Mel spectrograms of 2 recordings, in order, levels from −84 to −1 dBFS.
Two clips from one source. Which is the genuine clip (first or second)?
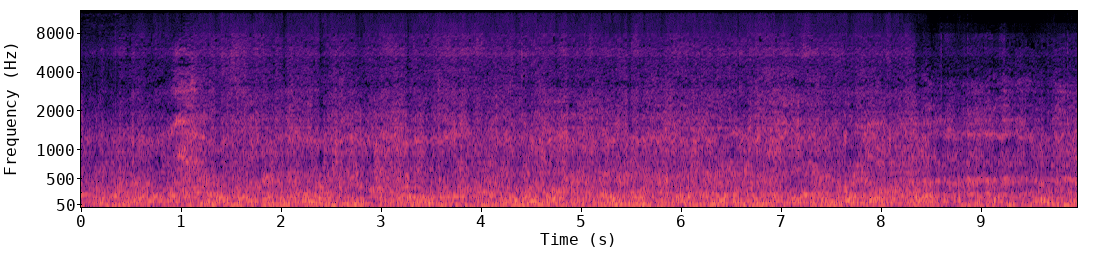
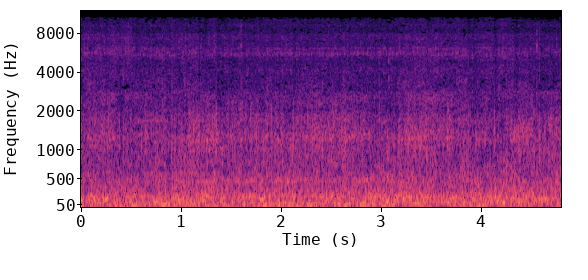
second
